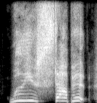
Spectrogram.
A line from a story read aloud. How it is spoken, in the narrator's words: she cried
